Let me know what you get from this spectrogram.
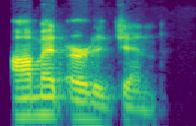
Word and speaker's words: Ahmet Ertegun: And that keyboardist, they threw out names, but is it Ahmet Ertegun? Am I pronouncing that correctly? – Ahmet Ertegun. – Ertegun. There we go.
